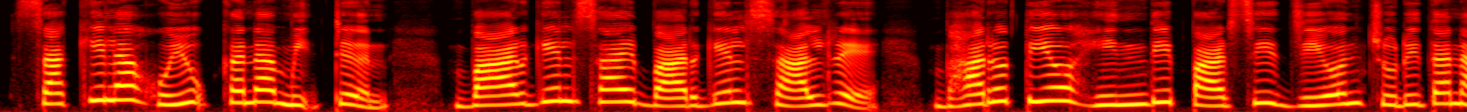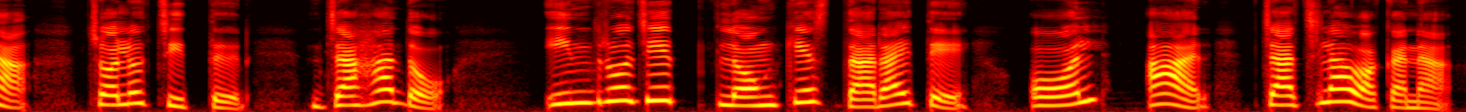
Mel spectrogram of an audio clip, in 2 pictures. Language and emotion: Santali, neutral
